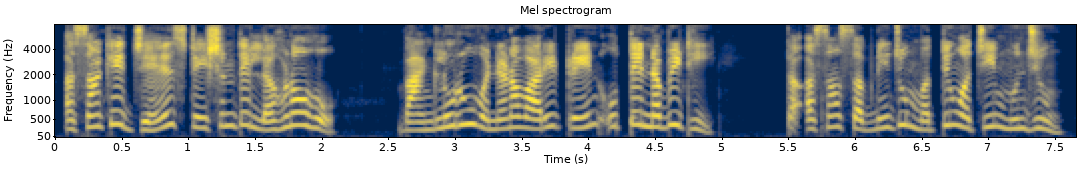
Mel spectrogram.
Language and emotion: Sindhi, surprised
